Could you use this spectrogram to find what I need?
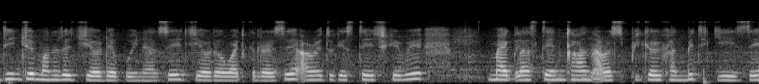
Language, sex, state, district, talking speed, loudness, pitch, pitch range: Nagamese, male, Nagaland, Kohima, 215 wpm, -19 LUFS, 210 Hz, 195-225 Hz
